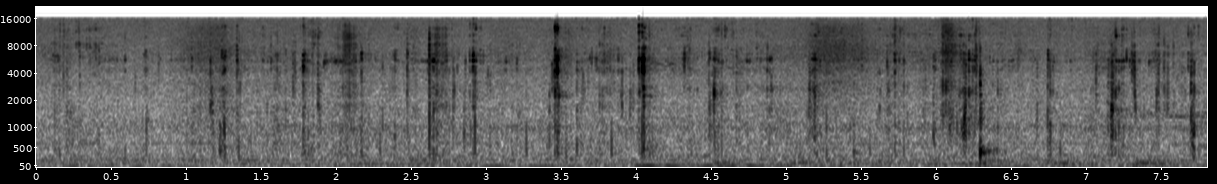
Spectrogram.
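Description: Close-up mouth chewing a mouthful of Caesar salad: irregular crisp crunches and wet chewing sounds.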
